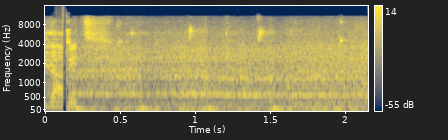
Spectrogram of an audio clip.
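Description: A basketball being dribbled on a hardwood court, low thumps about twice a second, over the steady noise of an arena crowd. A man's voice calls out a score at the start.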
